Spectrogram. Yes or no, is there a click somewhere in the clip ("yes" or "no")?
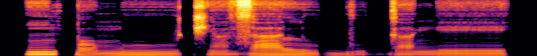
no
